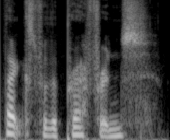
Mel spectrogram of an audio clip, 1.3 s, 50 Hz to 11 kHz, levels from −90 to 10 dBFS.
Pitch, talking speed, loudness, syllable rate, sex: 165 Hz, 190 wpm, -21 LUFS, 6.3 syllables/s, female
